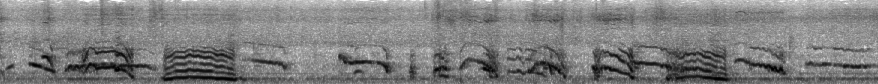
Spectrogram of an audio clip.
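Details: Litter of nineteen-day-old German Shepherd puppies whining for their mother while walking and playing: many overlapping high, arching whimpers and squeals in rapid succession, some rising then dropping, with brief pauses and soft background noise.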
